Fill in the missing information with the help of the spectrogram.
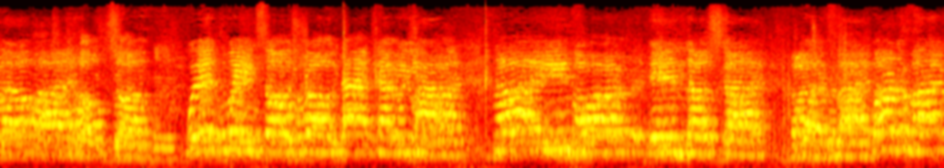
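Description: A kindergarten class of young children singing a song together, with only brief breaks between phrases.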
